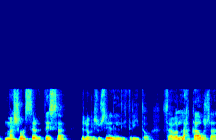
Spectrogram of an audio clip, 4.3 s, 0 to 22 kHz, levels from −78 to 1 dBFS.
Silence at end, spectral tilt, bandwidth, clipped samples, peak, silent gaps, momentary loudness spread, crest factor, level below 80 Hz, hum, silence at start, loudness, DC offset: 0 s; -5 dB/octave; 8.4 kHz; under 0.1%; -10 dBFS; none; 14 LU; 18 dB; -76 dBFS; none; 0.1 s; -28 LUFS; under 0.1%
